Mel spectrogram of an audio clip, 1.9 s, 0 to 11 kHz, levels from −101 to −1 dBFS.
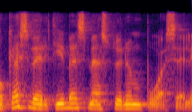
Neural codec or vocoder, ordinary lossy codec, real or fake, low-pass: none; Opus, 64 kbps; real; 7.2 kHz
